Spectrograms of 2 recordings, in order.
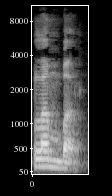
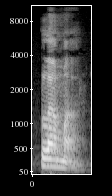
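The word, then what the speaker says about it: plumber: ये देखिए प्लम्बर, ये बड़ा मिस प्रोनाउंस किया जाने वाला वर्ड है प्लम्बर, ये गलत प्रोनाउंसिएशन है। इसकी दुरुस्त प्रोनाउंसिएशन में बी साइलेंट हो जाएगा, प्लमर, प्लमर। ना ही हम इसको प्लूमर कहेंगे, ना ही प्लम्बर कहेंगे, रादर इसको कहेंगे प्लमर।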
